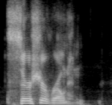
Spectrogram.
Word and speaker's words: Saoirse Ronan: You know who can answer this question is my actress who I picked to play her, and I picked Saoirse Ronan, and I'm pretty sure I'm pronouncing that correctly. – Yeah, it's, I think you got it this time.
